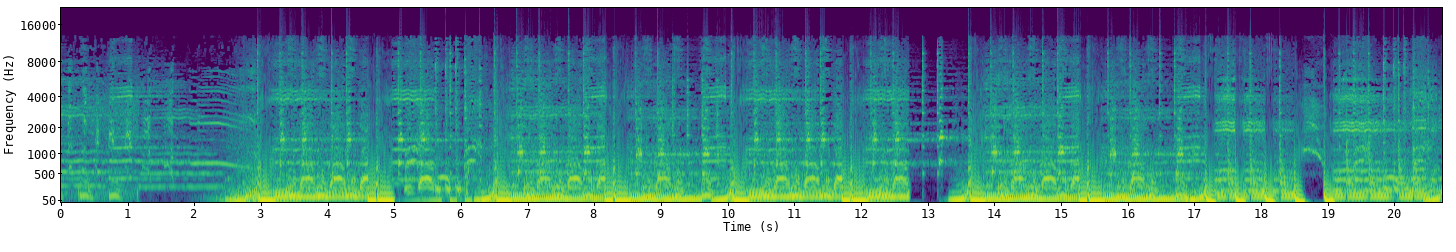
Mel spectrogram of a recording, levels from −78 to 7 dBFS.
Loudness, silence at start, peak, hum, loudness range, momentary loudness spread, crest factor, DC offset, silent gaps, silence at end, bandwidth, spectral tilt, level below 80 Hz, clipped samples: -7 LUFS; 0 s; 0 dBFS; none; 2 LU; 7 LU; 4 dB; under 0.1%; none; 0 s; 13.5 kHz; -5.5 dB/octave; -8 dBFS; 0.8%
